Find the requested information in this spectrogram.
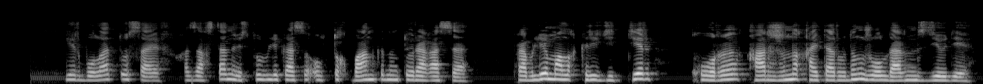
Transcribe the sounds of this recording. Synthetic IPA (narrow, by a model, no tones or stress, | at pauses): eɾbo̞lˠɑt̪̚d̪osɑje̞fqʰɑzɑqst̪ɑnɾe̞spublijkɑsəʊ̰lˠt̪ːəq̚baŋkənəɴt̪ʰɵɾɑʁɑsə | pro̞ble̞mɑlˠəq̚kʲʰrʲe̞d̪ijt̪ːe̞ɾ | qʰo̞ɾəqʰɑɾʒənəqʰɑjt̪ɑɾud̪əɴʒo̞lˠd̪ɑɾənɪzd̪e̞wd̪e̞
